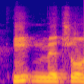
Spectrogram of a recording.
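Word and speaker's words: Keaton Mitchell: correct is that how you say it yes Keat and Mitchell and Justice Hill both around 390 yards um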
